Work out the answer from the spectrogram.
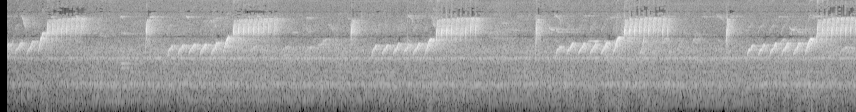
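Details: A male Yellow-breasted Boatbill singing from a lower branch gives a quick run of short, mid-pitched notes climbing into a high, buzzy trill, the phrase repeating about every two and a half seconds over a faint background hiss.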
